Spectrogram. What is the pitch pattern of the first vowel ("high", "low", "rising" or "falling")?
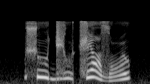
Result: falling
